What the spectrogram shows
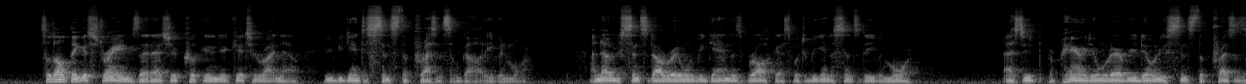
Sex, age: male, 30-49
